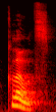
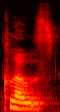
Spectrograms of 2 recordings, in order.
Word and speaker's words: clothes: th followed by s clothes and if you struggle to pronounce it in this way some dictionaries already give another pronunciation just close just z at the end for example the oxford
